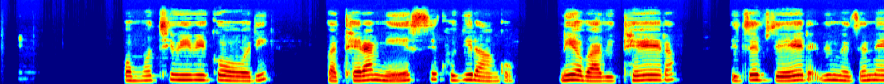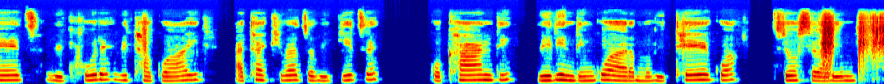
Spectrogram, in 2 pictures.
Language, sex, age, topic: Rundi, female, 18-24, agriculture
